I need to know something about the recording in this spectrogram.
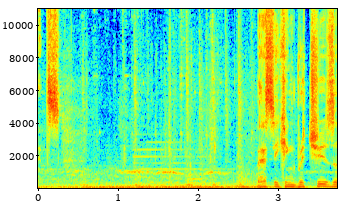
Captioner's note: wind whistling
